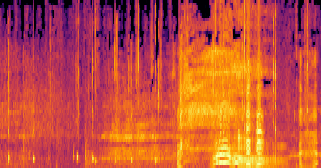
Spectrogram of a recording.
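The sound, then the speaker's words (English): Horse sound effects: a loud, wavering whinny rises and falls in pitch after a run of soft hoof clops and rustling, then a few quieter clops follow. “And there's horse sounds playing over this part.”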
